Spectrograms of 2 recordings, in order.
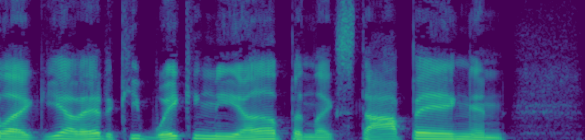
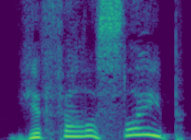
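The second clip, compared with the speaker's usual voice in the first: high mock nurse scolding; a nurse chiding him, pitched way up; 13 semitones higher than usual. Teasing the nurse who woke him, high voice. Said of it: "she leans over and she goes".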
